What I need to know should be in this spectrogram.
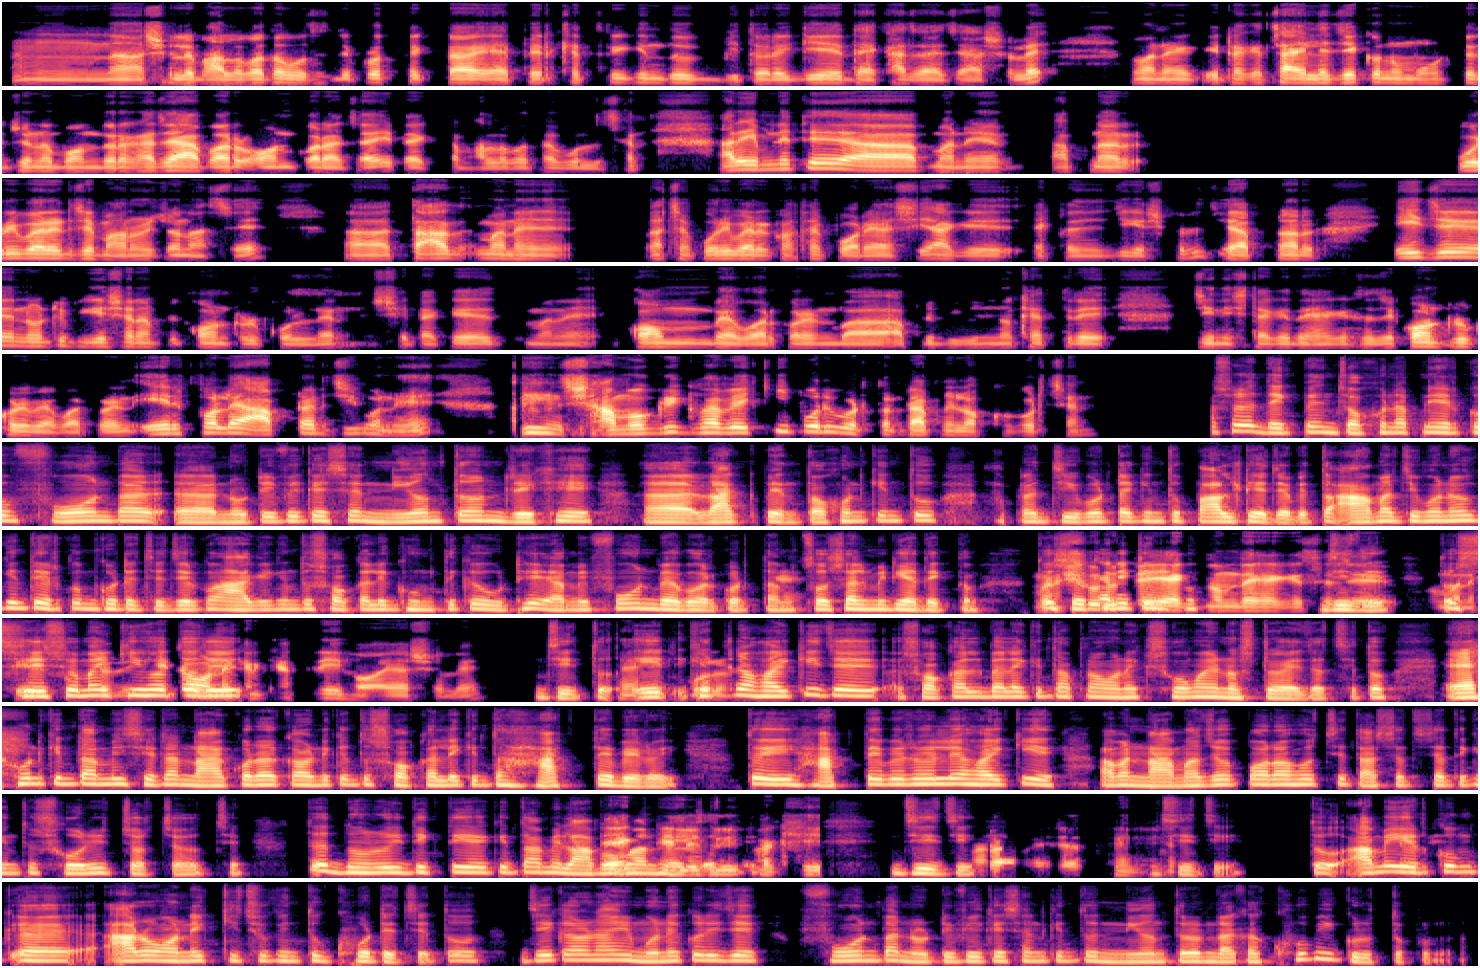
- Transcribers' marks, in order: cough; other background noise; "ঢিলে" said as "ডিলে"; unintelligible speech
- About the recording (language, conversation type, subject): Bengali, podcast, তুমি তোমার ফোনের ব্যবহার আর বিজ্ঞপ্তিগুলো কীভাবে নিয়ন্ত্রণ করো?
